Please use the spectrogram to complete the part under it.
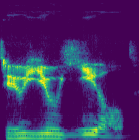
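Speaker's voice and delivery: steady, no-nonsense, firm commanding tone. In a tabletop game, grabbing and shocking a foe while asking for surrender, firm tone. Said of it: "in a firm tone".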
